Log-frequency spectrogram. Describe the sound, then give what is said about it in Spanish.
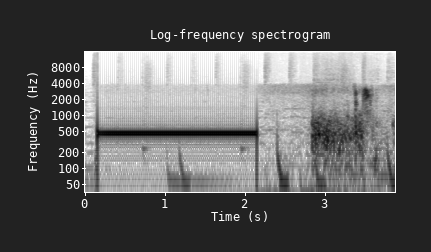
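A telephone dial tone sounds while a call is being redialed: one steady, loud, unbroken tone holds for about two seconds, then cuts off abruptly, leaving quieter, faint sounds. “¡Colgó! A ver, márcale de nuevo, por favor.”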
